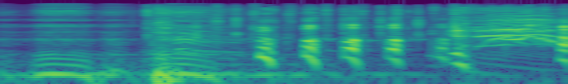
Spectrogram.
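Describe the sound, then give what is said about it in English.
A voice imitates heavy, laboured breathing: a series of rough, rhythmic huffs and pants, about half a dozen quick breaths rising and falling, fairly loud, with no words spoken. “You just gave us heavy breathing. Just laboured.”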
